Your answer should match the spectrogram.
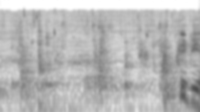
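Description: Water trickling and splashing as a hooked snapper is lifted at the surface on the line, with a man's voice coming in near the end.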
